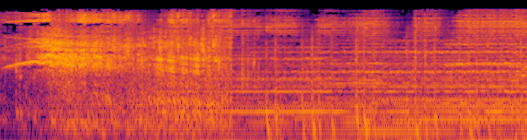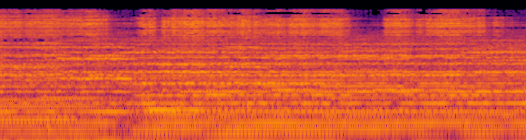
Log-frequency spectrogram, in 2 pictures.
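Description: A horse whinnies loudly at the start, followed by a steady run of galloping hooves that continue throughout, prominent, with no talking.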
